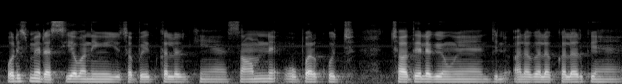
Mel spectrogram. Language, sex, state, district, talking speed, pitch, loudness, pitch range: Hindi, male, Uttar Pradesh, Shamli, 220 wpm, 120 Hz, -19 LUFS, 120-125 Hz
